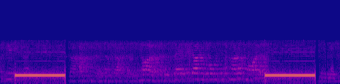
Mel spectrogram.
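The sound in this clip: A telephone ringback tone while waiting for an answer: two steady, one-second buzzing tones separated by a long pause, with faint voices in between.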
